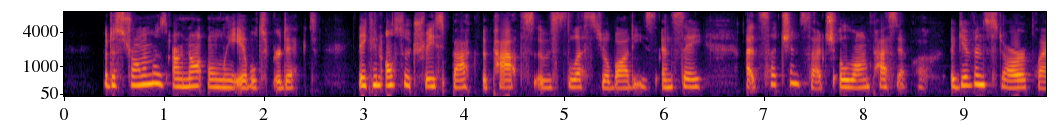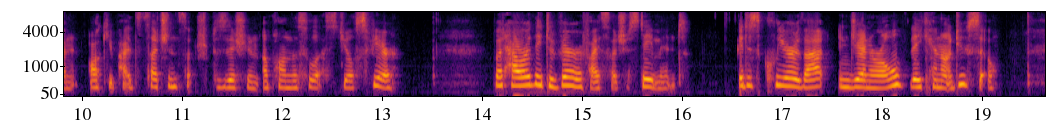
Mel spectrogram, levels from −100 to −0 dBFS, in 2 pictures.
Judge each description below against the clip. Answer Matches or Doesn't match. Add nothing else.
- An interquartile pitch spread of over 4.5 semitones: Doesn't match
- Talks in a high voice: Matches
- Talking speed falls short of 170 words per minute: Doesn't match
